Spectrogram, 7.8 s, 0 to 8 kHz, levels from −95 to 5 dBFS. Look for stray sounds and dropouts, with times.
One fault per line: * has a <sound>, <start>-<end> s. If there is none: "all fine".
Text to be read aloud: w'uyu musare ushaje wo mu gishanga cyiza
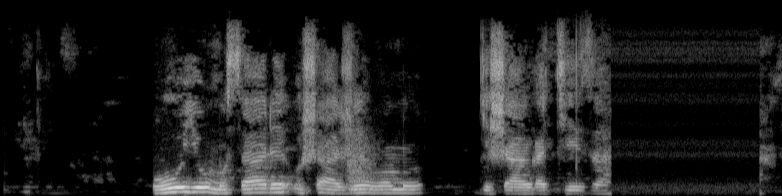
all fine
